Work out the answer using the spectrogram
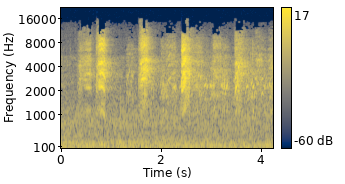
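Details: A Eurasian jay, described as happy and fighting, gives four harsh, rasping screeches, each short and broad, spaced about a second apart over a low background hiss.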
